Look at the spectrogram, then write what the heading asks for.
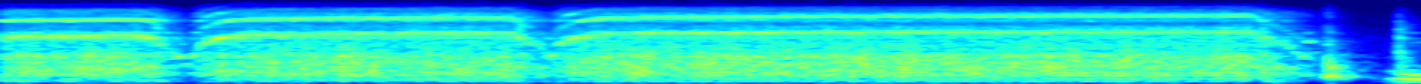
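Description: Kitchen blender whirring loudly as it purées blueberries and chillies for a sauce, a steady high motor whine that dips briefly twice as the load shifts, then winds down at the end.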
